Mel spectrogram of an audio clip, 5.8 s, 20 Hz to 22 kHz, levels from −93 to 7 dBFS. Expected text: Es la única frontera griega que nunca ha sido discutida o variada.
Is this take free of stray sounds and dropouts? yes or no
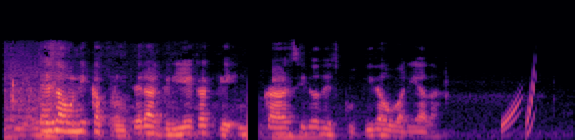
no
